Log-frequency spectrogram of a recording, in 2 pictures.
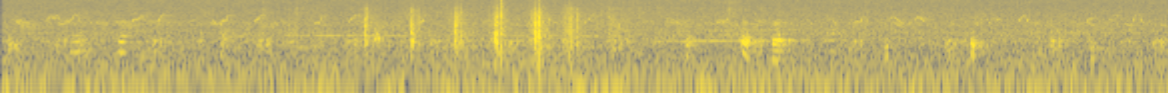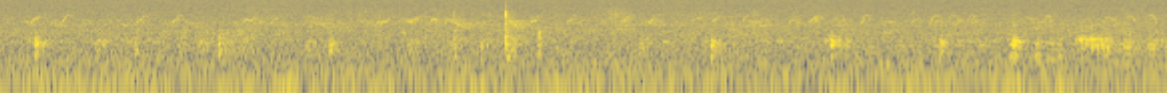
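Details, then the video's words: Chickens in a flock, hens and roosters, giving many short overlapping clucks and clicks, busy and continuous, with a few sharper notes around the second and third seconds over a steady low background hum. "Chicken Sounds Noises Hens Clucking Roosters Crowing"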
